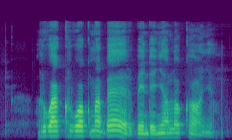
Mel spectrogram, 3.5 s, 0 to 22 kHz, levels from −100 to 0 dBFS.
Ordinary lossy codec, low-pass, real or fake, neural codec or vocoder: none; none; fake; vocoder, 24 kHz, 100 mel bands, Vocos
